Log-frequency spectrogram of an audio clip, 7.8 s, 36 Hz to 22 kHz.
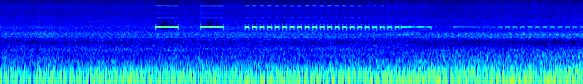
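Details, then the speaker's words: Laser grade receiver on a measuring stick reading a rotating laser over low machine rumble: two short high beeps then a long steady tone. The spot is well below grade and needs to come up about 8 or 9 inches. "It'll give kind of slow beeps, beep beep beep, as you're getting closer, and then it'll beep beep beep beep beep whenever you indicate that you're where you need to be."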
